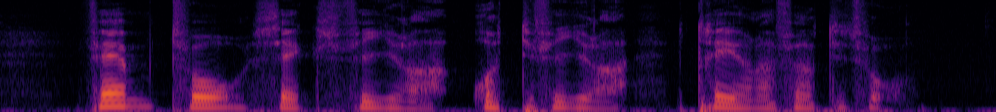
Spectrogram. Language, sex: Swedish, male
